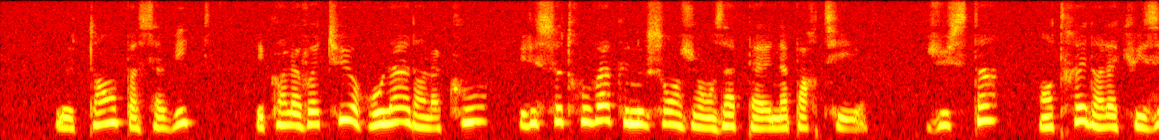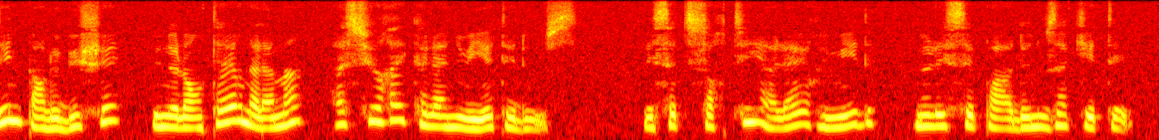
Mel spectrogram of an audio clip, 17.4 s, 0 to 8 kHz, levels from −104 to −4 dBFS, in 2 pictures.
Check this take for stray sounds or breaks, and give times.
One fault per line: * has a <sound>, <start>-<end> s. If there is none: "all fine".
all fine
